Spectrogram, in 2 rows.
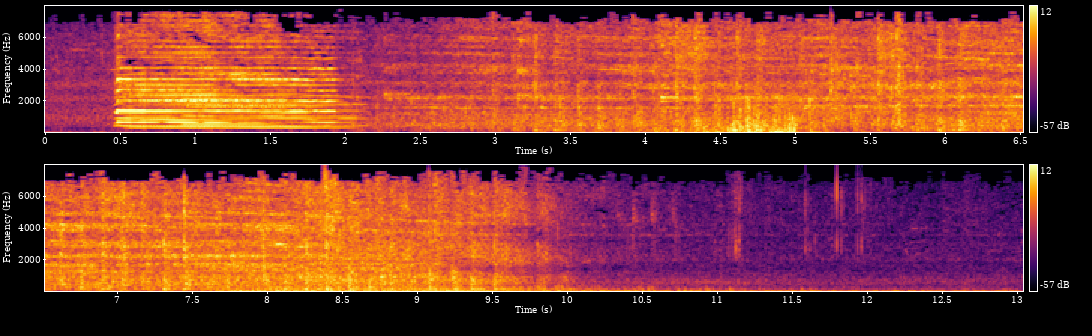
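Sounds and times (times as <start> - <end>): train wheels clattering on rails: 2.2 - 12.0.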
